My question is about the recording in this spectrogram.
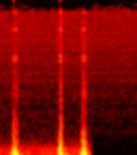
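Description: Heartbeat sound effect: two beats, each a low double thump (lub-dub), the second beat just under a second in. The sound then cuts off to silence.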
